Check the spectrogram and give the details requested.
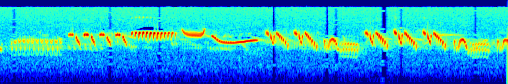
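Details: Eurasian Skylark, Central Russia, singing a lively high stream of rattling trills, repeated zigzag chirp groups and a drawn-out rising whistle, with a buzzy phrase at the start.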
